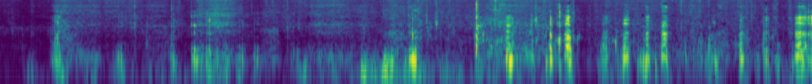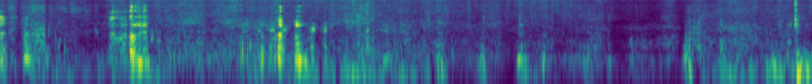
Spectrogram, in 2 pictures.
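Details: Rare-breed Oxford Sandy and Black pigs, six males, on a winter forage between storms; scattered short oinks and snorts sit among heavy rustling, crunching and rooting sounds.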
